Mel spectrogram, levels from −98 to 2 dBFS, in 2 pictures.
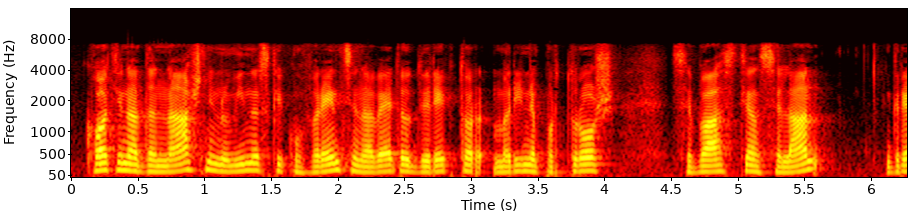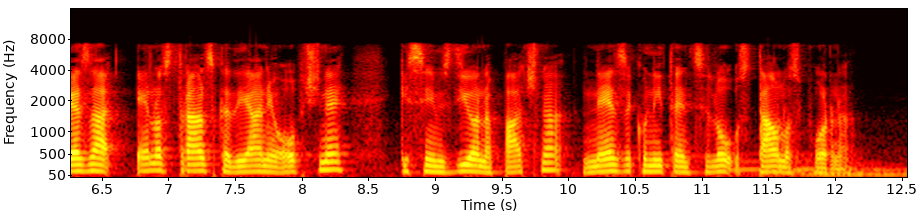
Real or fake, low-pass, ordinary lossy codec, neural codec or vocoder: real; 7.2 kHz; AAC, 64 kbps; none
